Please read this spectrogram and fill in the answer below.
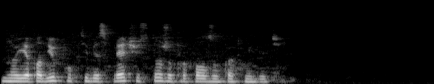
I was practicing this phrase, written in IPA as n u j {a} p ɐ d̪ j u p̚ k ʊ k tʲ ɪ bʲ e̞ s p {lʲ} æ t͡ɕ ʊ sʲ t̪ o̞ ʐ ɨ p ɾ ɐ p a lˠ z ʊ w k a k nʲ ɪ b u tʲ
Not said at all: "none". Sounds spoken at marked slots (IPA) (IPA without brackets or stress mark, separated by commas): a, ɾʲ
